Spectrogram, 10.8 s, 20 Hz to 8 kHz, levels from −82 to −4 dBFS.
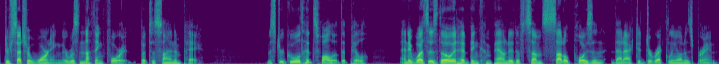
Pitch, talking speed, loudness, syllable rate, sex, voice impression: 130 Hz, 215 wpm, -21 LUFS, 5.6 syllables/s, male, masculine, slightly young, slightly adult-like, slightly thick, slightly tensed, slightly weak, slightly bright, hard, clear, slightly fluent, slightly cool, intellectual, refreshing, sincere, calm, slightly mature, friendly, reassuring, slightly unique, elegant, slightly sweet, slightly lively, kind, slightly modest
